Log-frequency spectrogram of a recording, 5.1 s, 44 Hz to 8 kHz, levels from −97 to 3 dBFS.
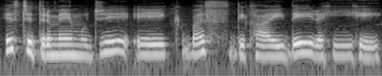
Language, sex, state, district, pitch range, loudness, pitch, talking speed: Hindi, female, Madhya Pradesh, Bhopal, 180-220 Hz, -17 LUFS, 190 Hz, 115 wpm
